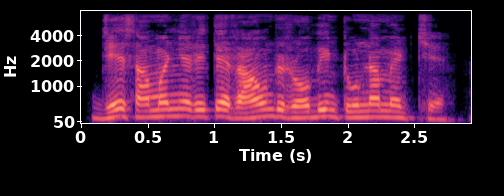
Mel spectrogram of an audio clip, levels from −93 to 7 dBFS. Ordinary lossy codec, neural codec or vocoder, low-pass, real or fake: AAC, 32 kbps; none; 7.2 kHz; real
